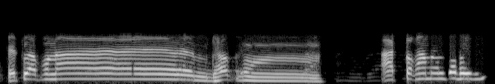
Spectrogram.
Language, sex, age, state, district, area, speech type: Assamese, male, 45-60, Assam, Golaghat, urban, conversation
